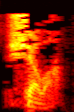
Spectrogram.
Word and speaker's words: Shoah: The most likely pronunciation based upon the letters is Shoah. But with decreasing reliability, it could be pronounced Shoei, Shua, or Shui.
